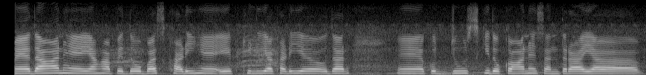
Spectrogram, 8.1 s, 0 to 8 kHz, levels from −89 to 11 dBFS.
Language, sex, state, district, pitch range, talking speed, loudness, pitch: Hindi, female, Uttar Pradesh, Jalaun, 220-235 Hz, 165 wpm, -25 LUFS, 230 Hz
